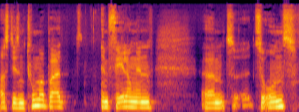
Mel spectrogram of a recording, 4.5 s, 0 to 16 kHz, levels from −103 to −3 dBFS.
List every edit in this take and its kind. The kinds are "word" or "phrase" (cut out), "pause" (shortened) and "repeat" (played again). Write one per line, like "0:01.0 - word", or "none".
none

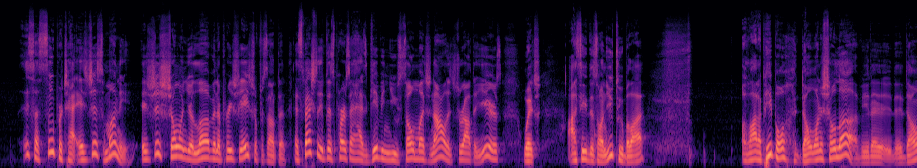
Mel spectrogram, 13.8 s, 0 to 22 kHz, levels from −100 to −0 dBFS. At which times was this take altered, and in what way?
0:04.3 - pause

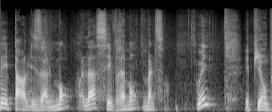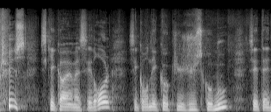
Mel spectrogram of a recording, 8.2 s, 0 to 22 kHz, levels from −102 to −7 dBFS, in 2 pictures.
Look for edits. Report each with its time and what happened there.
none

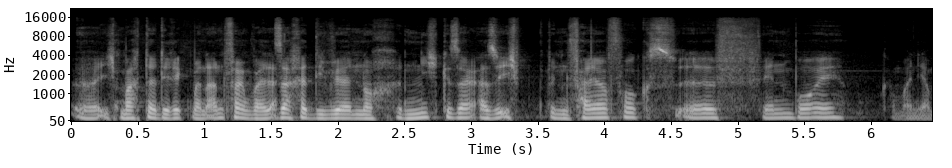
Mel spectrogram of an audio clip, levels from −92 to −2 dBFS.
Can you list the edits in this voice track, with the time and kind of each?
0:01.5 - word

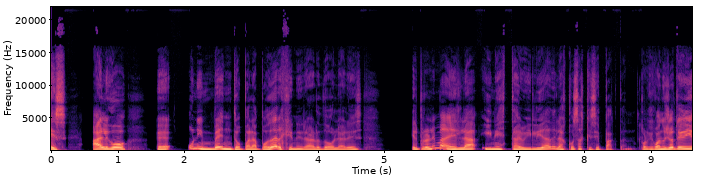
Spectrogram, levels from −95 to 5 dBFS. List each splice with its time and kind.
none

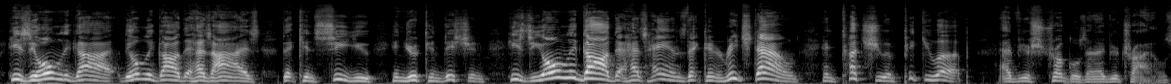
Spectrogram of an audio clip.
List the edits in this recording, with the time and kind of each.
none

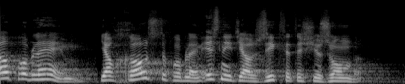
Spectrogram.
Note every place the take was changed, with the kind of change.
0:01.0 - pause

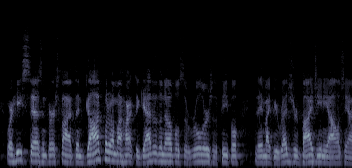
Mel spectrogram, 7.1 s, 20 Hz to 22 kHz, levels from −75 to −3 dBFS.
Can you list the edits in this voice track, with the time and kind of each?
none

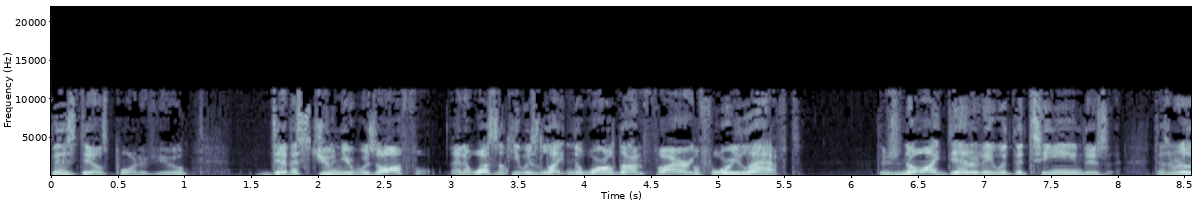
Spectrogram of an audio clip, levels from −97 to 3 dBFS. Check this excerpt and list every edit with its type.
0:01.9 - word
0:03.4 - word
0:04.8 - word

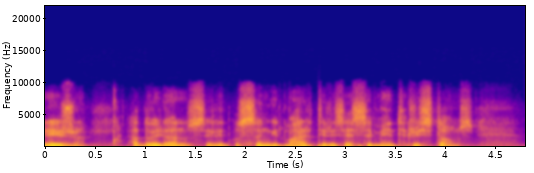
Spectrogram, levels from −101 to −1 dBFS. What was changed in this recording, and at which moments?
0:01.2 - word
0:01.8 - word
0:02.3 - word
0:03.6 - phrase

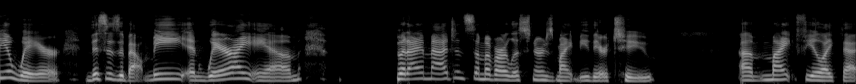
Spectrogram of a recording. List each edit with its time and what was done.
none

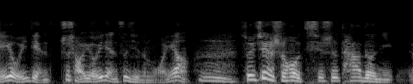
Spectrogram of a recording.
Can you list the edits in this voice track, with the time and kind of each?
none

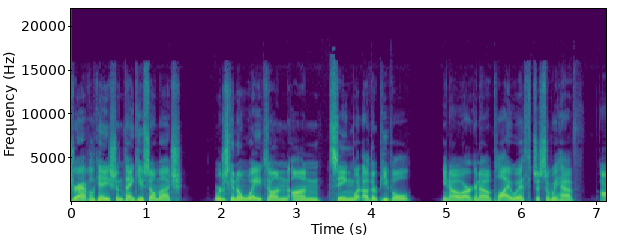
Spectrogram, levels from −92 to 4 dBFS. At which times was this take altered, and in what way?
none

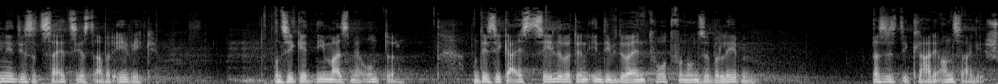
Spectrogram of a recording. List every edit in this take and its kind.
none

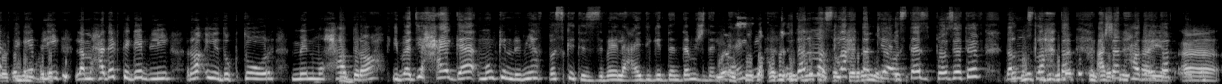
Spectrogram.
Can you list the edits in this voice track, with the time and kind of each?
0:03.9 - pause

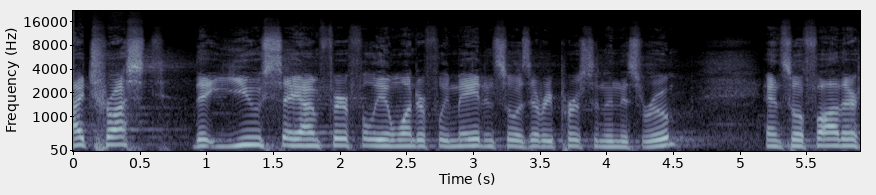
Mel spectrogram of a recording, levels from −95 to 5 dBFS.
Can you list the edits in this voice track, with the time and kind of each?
none

